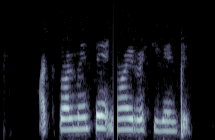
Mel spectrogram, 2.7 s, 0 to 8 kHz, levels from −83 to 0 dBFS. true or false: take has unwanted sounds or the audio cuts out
true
